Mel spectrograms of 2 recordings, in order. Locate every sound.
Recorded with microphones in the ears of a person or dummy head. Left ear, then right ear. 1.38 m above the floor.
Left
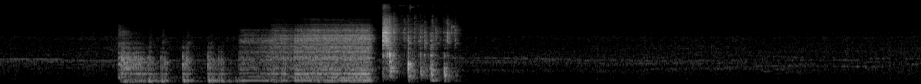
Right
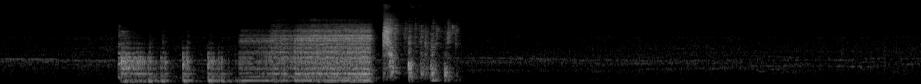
1.2 s a cupboard door: centre (ahead or behind), 0.8 m
3.8 s breaking glass: 45° left (ahead or behind), 1.1 m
